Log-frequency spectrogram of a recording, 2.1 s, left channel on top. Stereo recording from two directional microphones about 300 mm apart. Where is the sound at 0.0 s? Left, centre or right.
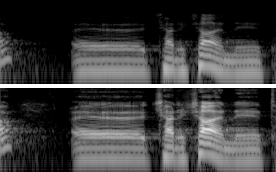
Centre.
